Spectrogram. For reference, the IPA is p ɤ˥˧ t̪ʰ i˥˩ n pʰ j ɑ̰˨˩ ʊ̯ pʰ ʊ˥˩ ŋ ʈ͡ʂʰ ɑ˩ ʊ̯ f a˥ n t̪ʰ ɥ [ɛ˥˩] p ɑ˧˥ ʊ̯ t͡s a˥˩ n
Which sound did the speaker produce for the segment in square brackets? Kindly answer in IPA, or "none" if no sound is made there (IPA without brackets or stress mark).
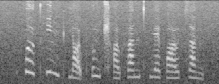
ɛ˥˩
